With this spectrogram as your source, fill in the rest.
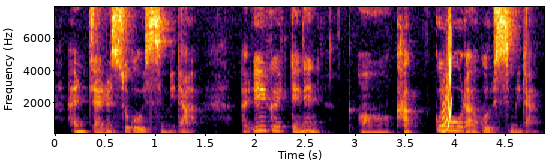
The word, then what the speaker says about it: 学校: 근데 이 초금도 한 박을 가지니까 네 박자로 발음을 해줘야 됩니다.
